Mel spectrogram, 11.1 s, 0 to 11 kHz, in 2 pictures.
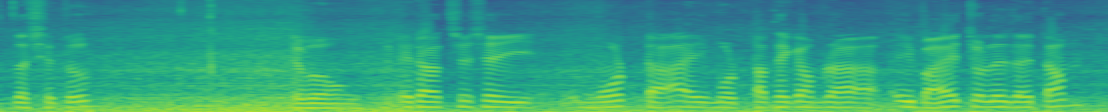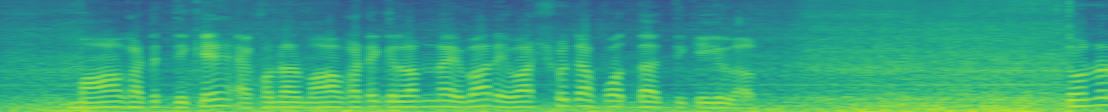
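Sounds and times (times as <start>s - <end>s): man talking: 0.0s - 0.5s, 1.4s - 9.4s
motorcycle rumble: 0.0s - 11.0s.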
